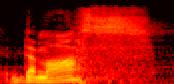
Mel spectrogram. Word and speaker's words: Demas: His name is Demas, D-E-M-A-S. Now, the correct pronunciation is Demas, but I'm a hillbilly from Virginia, so Demas.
